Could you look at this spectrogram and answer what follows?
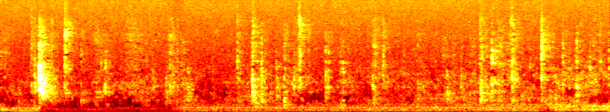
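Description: Faint, irregular clicks and taps of a motorcycle's plastic side fairing being handled and tugged loose by hand, the sharpest about half a second in, over a faint low hum.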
